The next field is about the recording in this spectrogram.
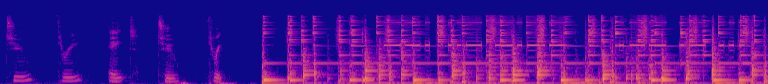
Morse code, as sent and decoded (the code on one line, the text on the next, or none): --. ..- -.-- / .-- .- ...
GUY WAS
